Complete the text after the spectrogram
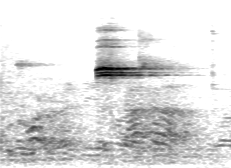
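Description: A referee's whistle blows once, short and sharp.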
